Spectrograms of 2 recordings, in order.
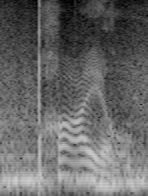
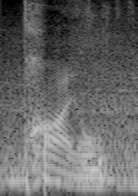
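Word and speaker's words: Pijl: Pile, I think. P-I-J-L. And the I and the J in Dutch is often considered to be like the English Y. So I'm going to say Pile.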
